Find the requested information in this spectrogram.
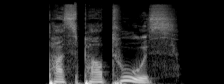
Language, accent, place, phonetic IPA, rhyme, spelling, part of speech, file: German, Germany, Berlin, [paspaʁˈtuːs], -uːs, Passepartouts, noun, De-Passepartouts.ogg
- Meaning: plural of Passepartout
